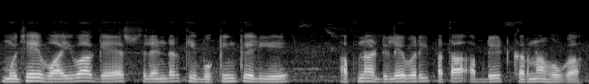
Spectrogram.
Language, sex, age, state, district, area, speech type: Hindi, male, 60+, Madhya Pradesh, Narsinghpur, rural, read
